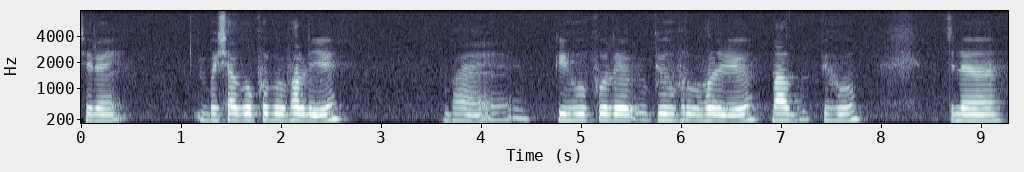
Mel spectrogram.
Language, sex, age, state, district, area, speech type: Bodo, male, 18-30, Assam, Kokrajhar, rural, spontaneous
